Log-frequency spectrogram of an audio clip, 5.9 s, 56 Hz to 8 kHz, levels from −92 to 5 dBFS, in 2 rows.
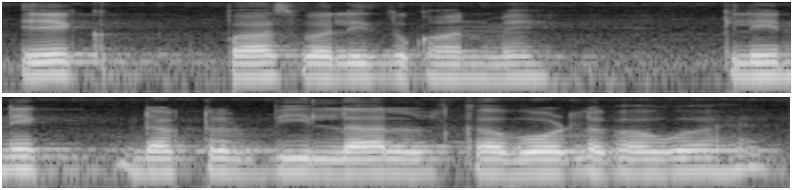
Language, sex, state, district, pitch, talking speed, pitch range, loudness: Hindi, male, Uttar Pradesh, Lalitpur, 140 Hz, 140 wpm, 135-145 Hz, -15 LUFS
